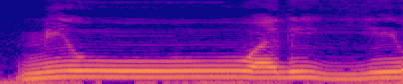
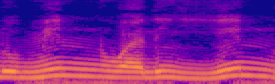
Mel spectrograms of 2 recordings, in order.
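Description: First: The n becomes a plain w without nasality. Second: A clear n is pronounced before the w. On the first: "فيأتون بواو محضة ليس معها غنة من الخيشوم" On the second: "ولا نقول من ولي ولا نصير، لا نظهر النون هكذا"

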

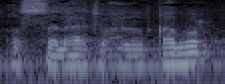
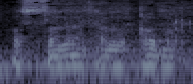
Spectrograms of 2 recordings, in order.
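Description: The two takes are said the same way.

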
